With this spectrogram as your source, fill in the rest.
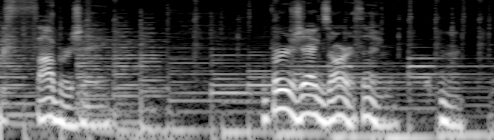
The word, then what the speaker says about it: Fabergé: It's pronounced more like Fabergé.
